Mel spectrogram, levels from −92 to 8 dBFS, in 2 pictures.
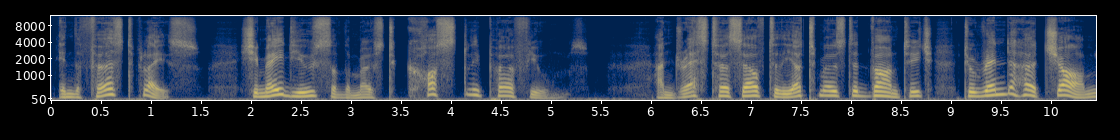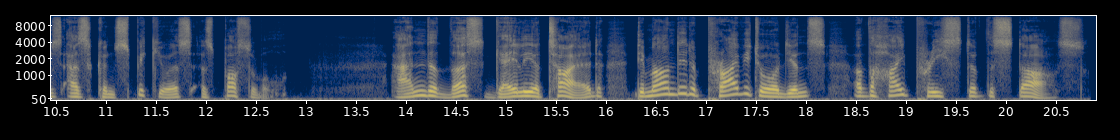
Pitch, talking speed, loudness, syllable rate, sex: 155 Hz, 120 wpm, -18 LUFS, 3.8 syllables/s, male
